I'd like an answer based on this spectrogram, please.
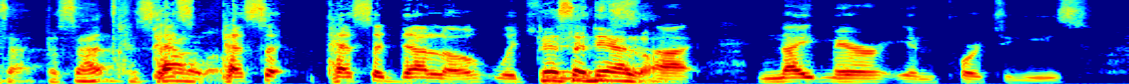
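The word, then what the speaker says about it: pesadelo: all right so passadelo pasado how do you pronounce that pesa pesadello which is nightmare in portuguese all right so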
